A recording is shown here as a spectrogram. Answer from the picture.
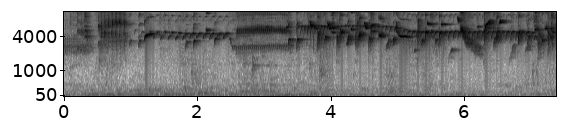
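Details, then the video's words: A European goldfinch sings in the campero style, opening with scattered chirps, then launching into a sustained, fast twittering stream of tinkling notes and slurred whistles that grows louder toward the end. "El Jilguero BiH 25"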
